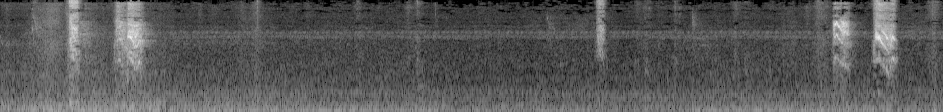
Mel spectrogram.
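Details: A female Double-collared seedeater call, used to get males singing: a pair of rough chips, a lone faint note, then two more loud harsh chips near the end. A continuous thin whine runs in the background.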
